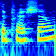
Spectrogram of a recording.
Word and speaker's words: Depression: I have Depression, where the P is silent, and Cheese is this one.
